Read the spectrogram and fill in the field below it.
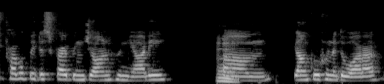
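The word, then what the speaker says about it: Iancu de Hunedoara: Janko Hunadawara would be how his name is pronounced in Romanian, but that being something along the lines of John the Hungarian.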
